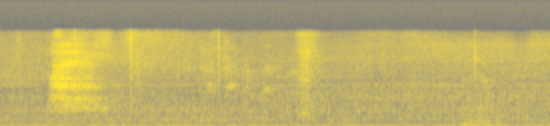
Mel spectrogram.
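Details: Person with a tic disorder on a light tic day, emotional while discussing a tragedy: sudden short snorting and sniffing noises over a steady background hum; involuntary vocal tics.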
